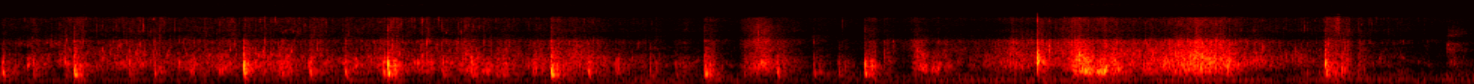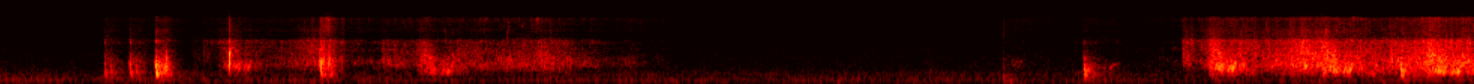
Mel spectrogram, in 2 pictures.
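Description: Repeated splashing and sloshing water strokes in uneven bursts as a video game character swims, trying to swim upward through water, with short pauses and a quiet gap before the splashing resumes. No one speaks.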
